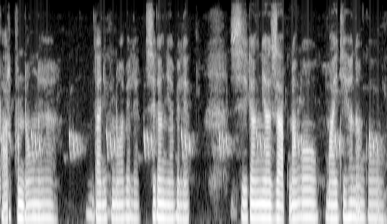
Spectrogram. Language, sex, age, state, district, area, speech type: Bodo, female, 60+, Assam, Udalguri, rural, spontaneous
